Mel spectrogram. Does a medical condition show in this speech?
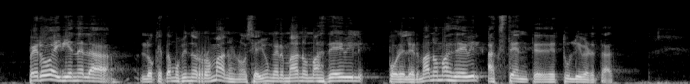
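No.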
